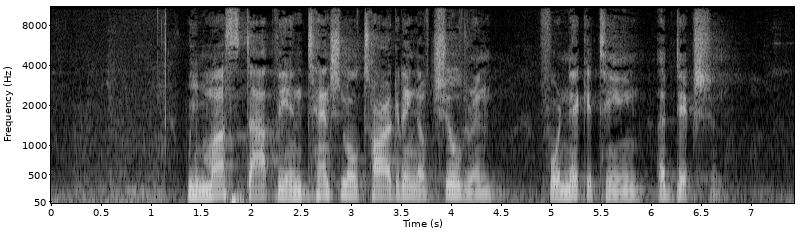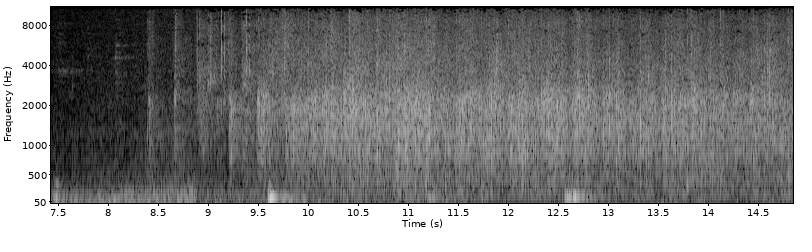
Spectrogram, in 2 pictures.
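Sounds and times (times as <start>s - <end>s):
speech: 1.4s - 6.8s
large audience applause: 8.4s - 14.8s.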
